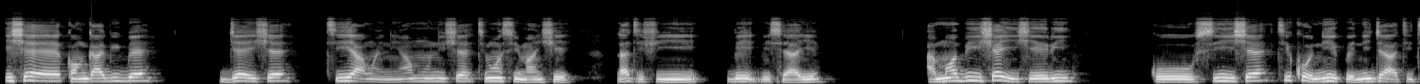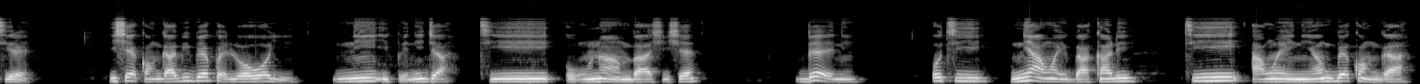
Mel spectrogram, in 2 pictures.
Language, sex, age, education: Yoruba, male, 30-45, tertiary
